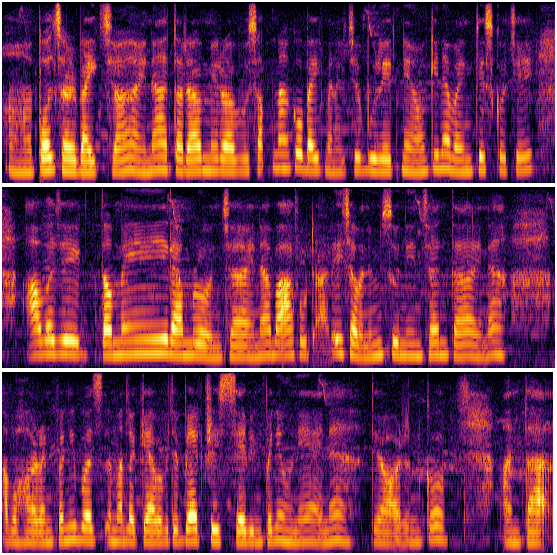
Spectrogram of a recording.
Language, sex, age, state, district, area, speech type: Nepali, female, 30-45, West Bengal, Alipurduar, urban, spontaneous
